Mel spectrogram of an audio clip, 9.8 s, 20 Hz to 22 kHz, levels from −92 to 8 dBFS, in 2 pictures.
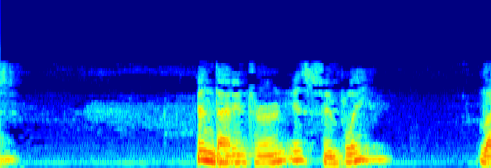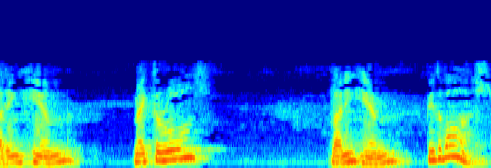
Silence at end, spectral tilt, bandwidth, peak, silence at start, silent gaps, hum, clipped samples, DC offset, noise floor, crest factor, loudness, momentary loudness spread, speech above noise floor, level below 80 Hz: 0.05 s; -13.5 dB/octave; 5.6 kHz; -4 dBFS; 0 s; none; none; under 0.1%; under 0.1%; -60 dBFS; 16 dB; -19 LUFS; 12 LU; 43 dB; -54 dBFS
